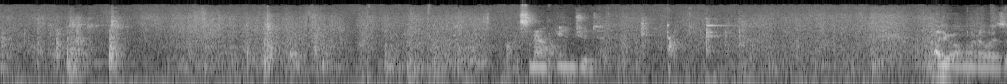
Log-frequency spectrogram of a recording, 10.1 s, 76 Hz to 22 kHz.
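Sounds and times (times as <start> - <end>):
backpack fabric rustling: 1.4 - 10.0.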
